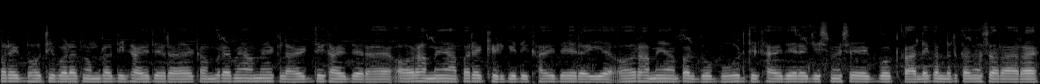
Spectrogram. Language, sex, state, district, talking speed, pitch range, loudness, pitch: Hindi, male, Chhattisgarh, Jashpur, 295 wpm, 130-140 Hz, -31 LUFS, 135 Hz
